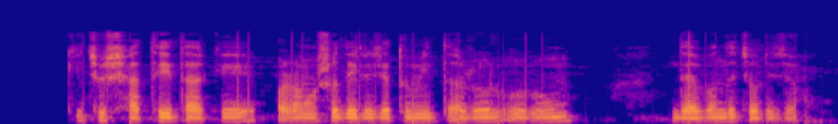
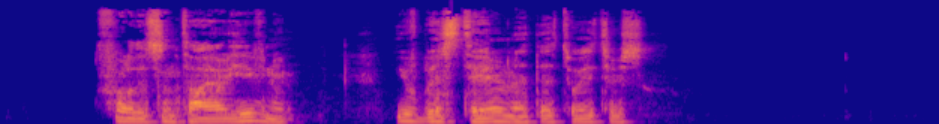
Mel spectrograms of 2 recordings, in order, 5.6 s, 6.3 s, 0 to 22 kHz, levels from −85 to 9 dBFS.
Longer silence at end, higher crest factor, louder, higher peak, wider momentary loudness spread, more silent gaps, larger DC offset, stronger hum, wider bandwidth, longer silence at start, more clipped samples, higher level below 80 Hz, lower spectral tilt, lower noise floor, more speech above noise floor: second, 0.2 s vs 1.95 s; second, 18 dB vs 24 dB; about the same, -21 LUFS vs -20 LUFS; second, -4 dBFS vs 0 dBFS; second, 6 LU vs 15 LU; neither; neither; neither; second, 7.8 kHz vs 16.5 kHz; second, 0.45 s vs 0.65 s; neither; about the same, -52 dBFS vs -56 dBFS; first, -6 dB/octave vs -2.5 dB/octave; second, -56 dBFS vs -85 dBFS; second, 36 dB vs 64 dB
